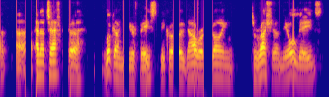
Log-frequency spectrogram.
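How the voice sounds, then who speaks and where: Over music in the background, a man speaks at a fairly slow pace with a medium pitch and fairly even intonation, in a dry, close sound with no echo. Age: 80s+. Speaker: podcast host, retired performer. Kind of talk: reminiscing monologue.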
